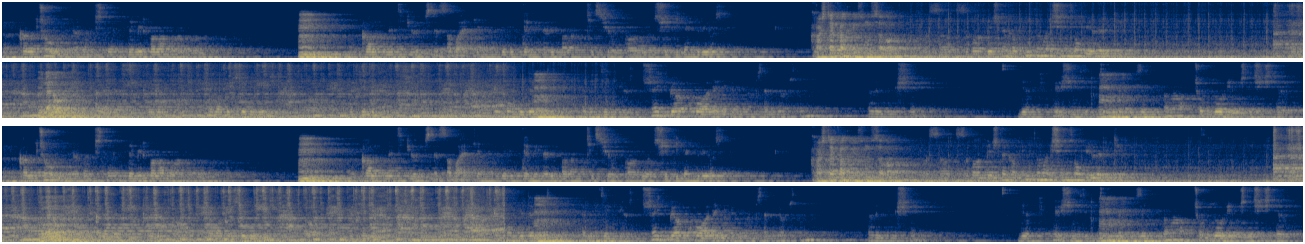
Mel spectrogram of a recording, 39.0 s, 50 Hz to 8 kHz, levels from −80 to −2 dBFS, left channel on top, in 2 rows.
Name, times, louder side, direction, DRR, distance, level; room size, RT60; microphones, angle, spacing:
voice 1, 0.3-3.1 5.2-10.8 12.2-12.6 13.7-16.9 19.3-19.6 20.9-23.6 24.7-25.8 26.9-27.9 28.2-31.8 32.5-33.3 34.7-35.0 35.3-38.8, equal, 25° right, 0 dB, 1.0 m, -32 dB
voice 2, 4.4-4.8 12.1-13.5 14.1-14.3 20.0-20.6 27.5-27.7 36.0-36.4, left 1 dB, ahead, -4 dB, 1.5 m, -24 dB
sound 1, 12.2-28.7, left 1 dB, 70° left, 0.7 m, -34 dB
Human voice / Acoustic guitar, 19.1-27.1, right 4 dB, 70° right, 0.5 m, -31 dB
16.5 x 6.0 x 6.4 m, 2.5 s
head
